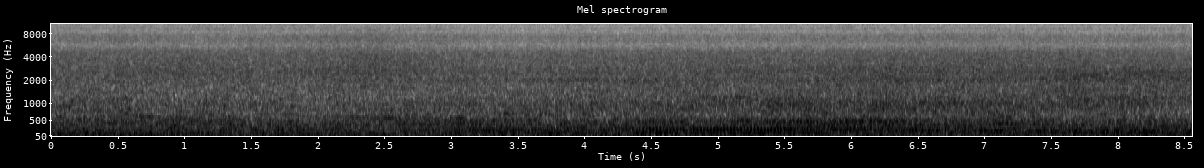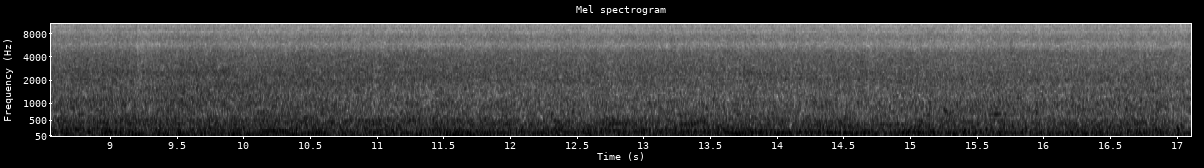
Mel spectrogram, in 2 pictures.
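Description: Heavy rain pouring down on a flooded road, with motorcycles, cars and a jeepney driving through the water, their engines and tyre splash swelling most strongly about five seconds in.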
